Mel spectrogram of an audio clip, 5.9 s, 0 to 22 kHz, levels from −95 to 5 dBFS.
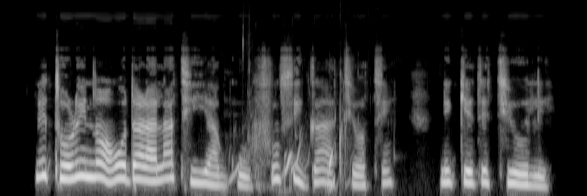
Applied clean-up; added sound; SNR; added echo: neural mask model DeepFilterNet 3.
